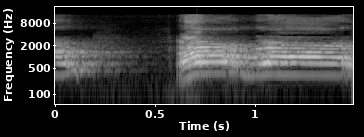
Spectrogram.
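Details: Siberian Husky, shown as crazy and hyperactive, gives a short, loud, tonal howl after a brief soft lead-in and a pause. The voice breaks in suddenly, then holds a steady, slightly wavering pitch to the end.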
